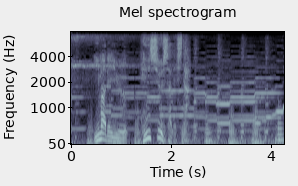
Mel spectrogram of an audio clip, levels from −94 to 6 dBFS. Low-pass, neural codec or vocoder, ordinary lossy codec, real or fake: 7.2 kHz; none; none; real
